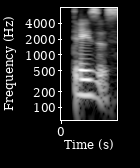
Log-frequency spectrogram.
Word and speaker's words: Desus: How do you pronounce it, Steph? Deuces and Mero. Yeah, Desus and Mero.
